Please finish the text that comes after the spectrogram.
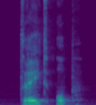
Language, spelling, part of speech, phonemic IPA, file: Dutch, treedt op, verb, /ˈtret ˈɔp/, Nl-treedt op.ogg
- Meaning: inflection of optreden: 1. second/third-person singular present indicative 2. plural imperative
